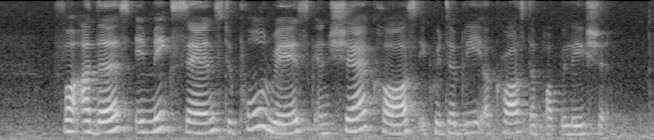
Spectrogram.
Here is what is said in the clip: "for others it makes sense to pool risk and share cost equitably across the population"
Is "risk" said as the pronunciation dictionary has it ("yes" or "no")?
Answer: yes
